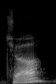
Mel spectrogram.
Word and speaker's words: 浊: 탁자, 받침, 기억, 빠짐, 타만 남습니다. 이렇게 돼 있어요. 주어 해봐. 주어. 탁주어. 해보면 탁주어. 대개 탁자는 주어 발음으로 많이 돼요.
